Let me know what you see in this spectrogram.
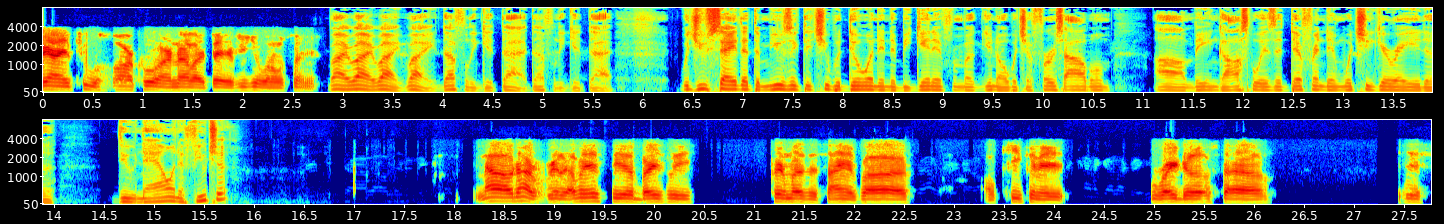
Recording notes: Gets on the phone. This time we did it live on Power 107.6 The Truth.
